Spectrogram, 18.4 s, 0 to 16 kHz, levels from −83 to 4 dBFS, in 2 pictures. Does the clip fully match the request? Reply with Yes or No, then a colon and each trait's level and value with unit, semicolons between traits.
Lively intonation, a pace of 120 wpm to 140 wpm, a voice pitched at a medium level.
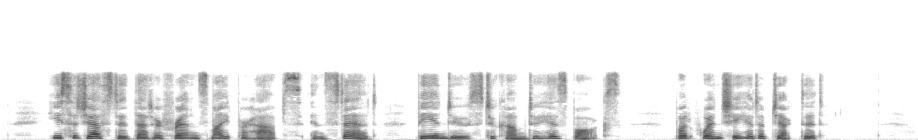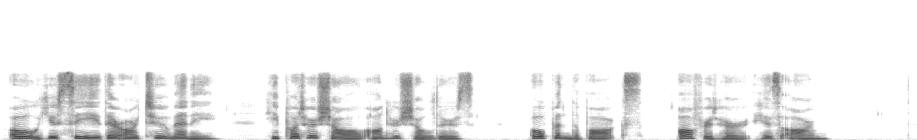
Yes: wide, 6.3 semitones; slow, 135 wpm; medium, 165 Hz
